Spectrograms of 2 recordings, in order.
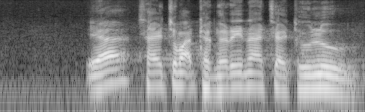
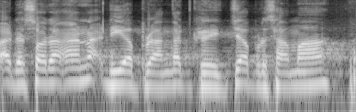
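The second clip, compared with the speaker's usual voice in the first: ordinary talk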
